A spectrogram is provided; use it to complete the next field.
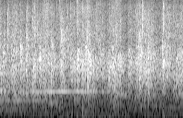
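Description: Steady audience applause for a comedian, a dense wash of clapping hands at an even, fairly loud level throughout, with a faint held tone running beneath the first half.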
